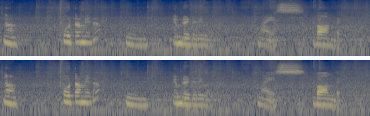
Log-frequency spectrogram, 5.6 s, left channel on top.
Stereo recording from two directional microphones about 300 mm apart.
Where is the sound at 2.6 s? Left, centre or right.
Centre.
